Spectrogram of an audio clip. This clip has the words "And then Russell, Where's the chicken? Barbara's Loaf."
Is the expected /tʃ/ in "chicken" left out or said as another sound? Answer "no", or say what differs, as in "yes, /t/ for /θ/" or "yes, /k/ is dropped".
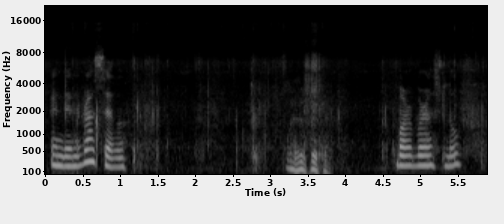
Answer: yes, /s/ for /tʃ/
